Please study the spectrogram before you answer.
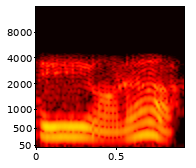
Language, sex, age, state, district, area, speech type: Nepali, female, 18-30, West Bengal, Alipurduar, rural, conversation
